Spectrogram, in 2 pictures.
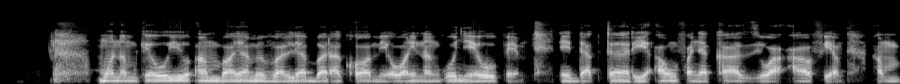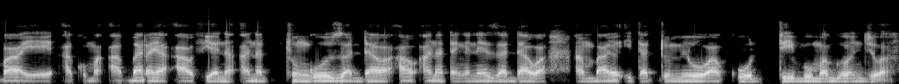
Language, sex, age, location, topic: Swahili, male, 36-49, Kisumu, health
